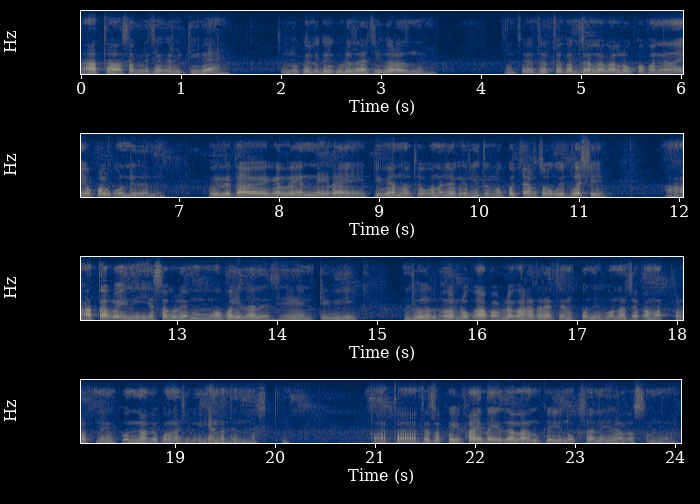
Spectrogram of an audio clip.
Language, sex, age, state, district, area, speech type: Marathi, male, 60+, Maharashtra, Amravati, rural, spontaneous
